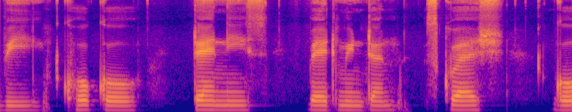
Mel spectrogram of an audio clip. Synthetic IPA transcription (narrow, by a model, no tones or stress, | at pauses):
bikʰoːko | ʈeːniːs | bɛːʈmiɳʈən | skwɛːʃ | ɡoː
